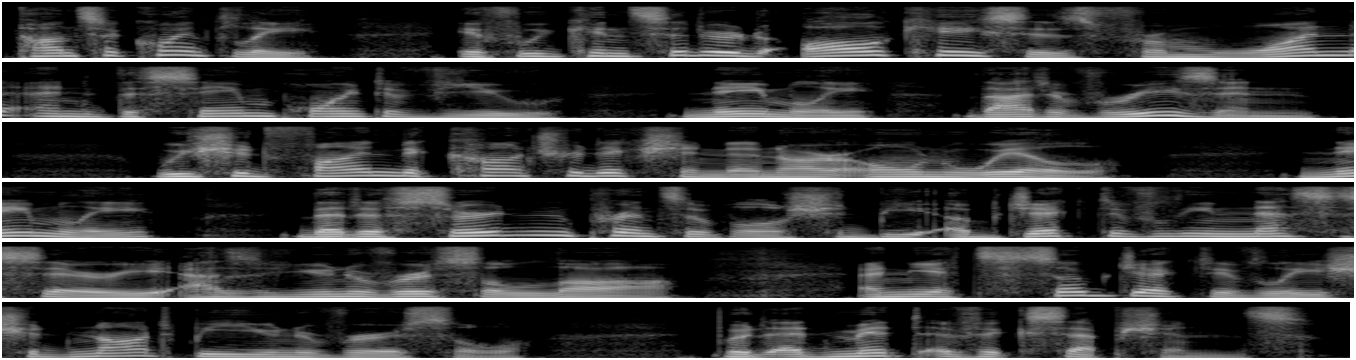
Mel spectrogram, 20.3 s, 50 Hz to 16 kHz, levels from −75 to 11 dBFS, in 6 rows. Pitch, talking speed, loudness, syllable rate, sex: 150 Hz, 150 wpm, -19 LUFS, 5.1 syllables/s, male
